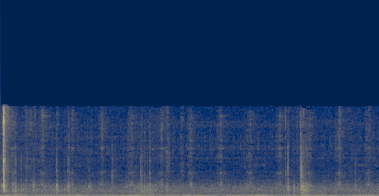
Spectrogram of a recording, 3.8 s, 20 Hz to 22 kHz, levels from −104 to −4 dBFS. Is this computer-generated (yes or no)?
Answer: no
